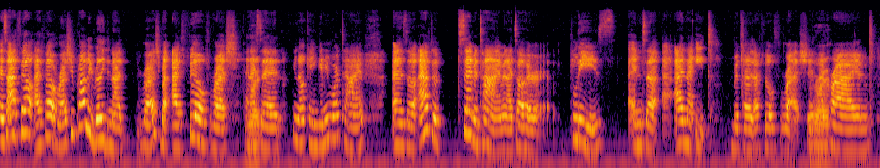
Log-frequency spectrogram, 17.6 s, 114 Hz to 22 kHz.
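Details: 29-year-old woman with aphasia and a 'phantom accent' after a stroke, initially dismissed as conversion disorder, with trouble pronouncing words and with receptive language; non-fluent aphasia with foreign accent syndrome.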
